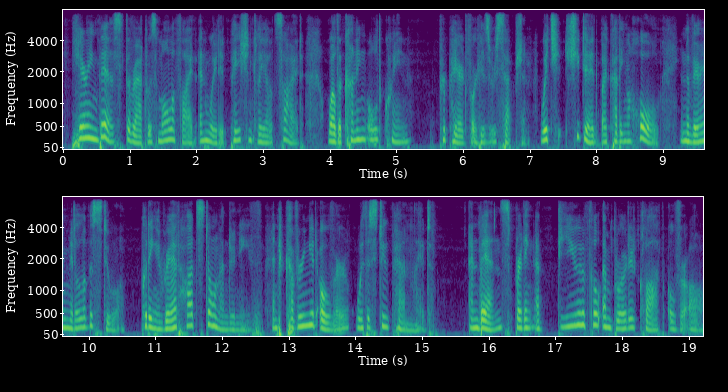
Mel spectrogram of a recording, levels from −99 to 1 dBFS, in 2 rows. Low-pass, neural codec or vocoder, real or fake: 7.2 kHz; codec, 24 kHz, 3 kbps, HILCodec; fake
